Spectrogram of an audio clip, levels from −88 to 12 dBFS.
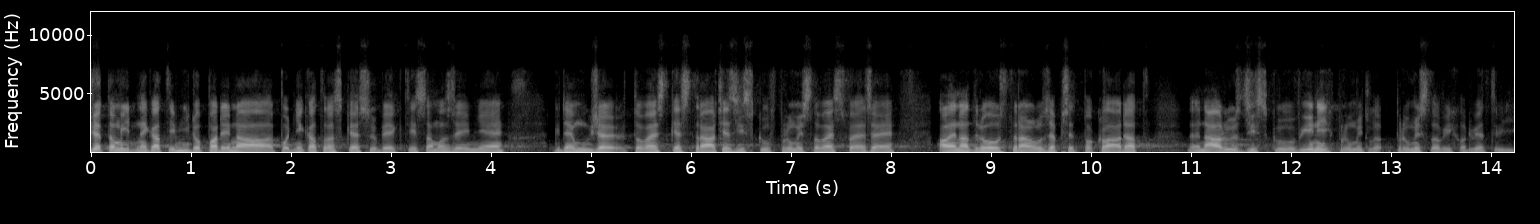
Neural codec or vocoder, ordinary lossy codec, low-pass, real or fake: codec, 16 kHz, 6 kbps, DAC; Opus, 32 kbps; 7.2 kHz; fake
